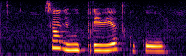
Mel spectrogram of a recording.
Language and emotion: Russian, neutral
